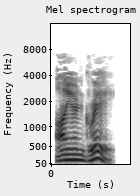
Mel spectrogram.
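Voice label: "iron-gray", British English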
